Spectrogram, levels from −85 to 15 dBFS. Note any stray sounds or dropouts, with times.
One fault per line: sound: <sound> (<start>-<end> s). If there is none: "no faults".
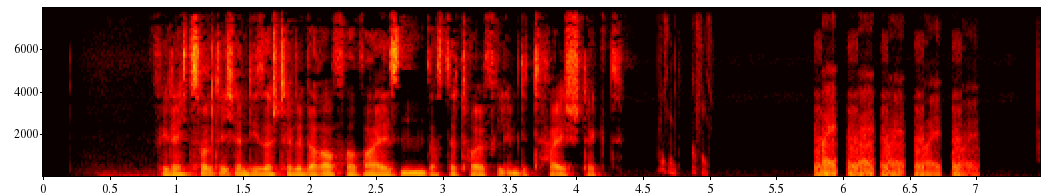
sound: chirp (4.6-5.0 s)
sound: laugh (5.8-7.0 s)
